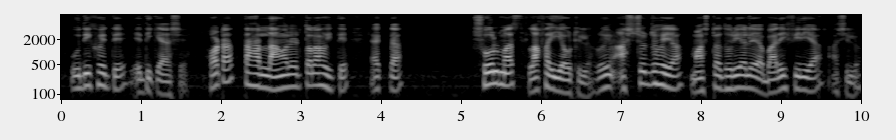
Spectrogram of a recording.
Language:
Bangla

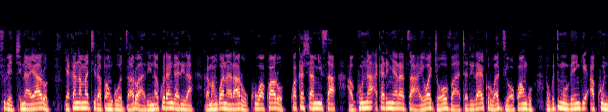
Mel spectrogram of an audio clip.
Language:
Shona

